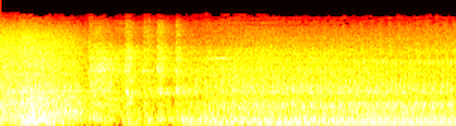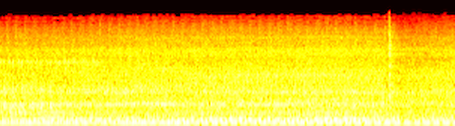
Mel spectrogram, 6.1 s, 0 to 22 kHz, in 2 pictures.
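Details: Suzuki V-Strom DL650 started after oil and filter change: quick crank and catch, then steady, even low idle with regular beat, no tapping or rattles; healthy start and idle.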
